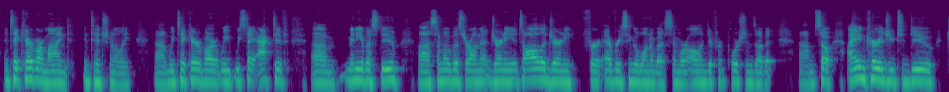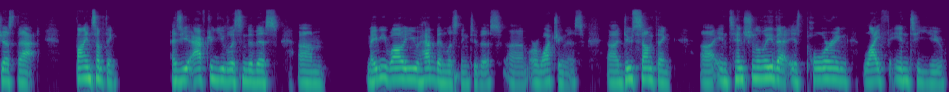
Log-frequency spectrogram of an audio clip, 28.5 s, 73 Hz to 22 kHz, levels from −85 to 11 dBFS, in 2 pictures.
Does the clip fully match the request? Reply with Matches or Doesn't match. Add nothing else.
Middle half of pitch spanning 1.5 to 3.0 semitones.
Matches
